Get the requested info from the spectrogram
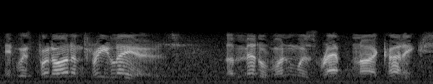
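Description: A man's voice: mid-range voice, expressive, moderate pace. An actor playing a businesslike male police lieutenant, heard through a telephone filter in an old radio drama. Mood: brisk. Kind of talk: 1950s radio drama acting. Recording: dull, noisy old radio recording.

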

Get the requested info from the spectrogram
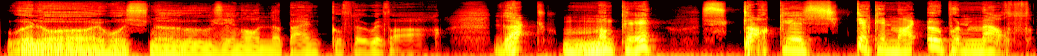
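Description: A woman voicing a sulky, grudge-holding male crocodile with a slow growling drawl. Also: extremely low pitch, gravelly, husky, no echo, studio quality, voice pushed down, full character voice. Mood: resentful.

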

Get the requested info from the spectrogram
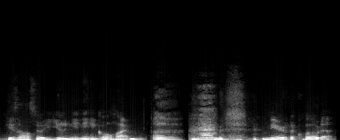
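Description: A man with a Midwestern American accent co-hosting a casual comedy podcast, joking with deadpan asides. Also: sits high, measured pace, husky. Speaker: podcast co-host.

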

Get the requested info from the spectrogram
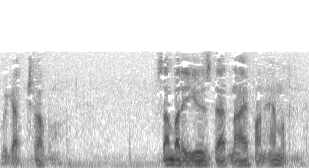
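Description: An actor playing a tough, dogged police detective in a 1950s radio thriller, speaking in clipped, insistent lines. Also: male voice, low voice, lively intonation, fast talker, gravelly, a little hiss or hum. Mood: grave, probing. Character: tough, dogged male police detective defending his wife. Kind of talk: 1950s radio thriller acting, hard-boiled narration. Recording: muffled vintage radio recording with music.

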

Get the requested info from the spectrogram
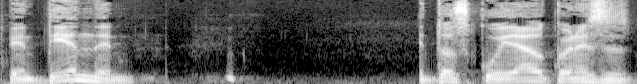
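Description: A man's voice: fairly low pitch, expressive, unhurried, slightly rough, dry recording, clean studio sound. A Mexican man hosting a radio show, giving playful, joking dating advice and acting out little dialogues.

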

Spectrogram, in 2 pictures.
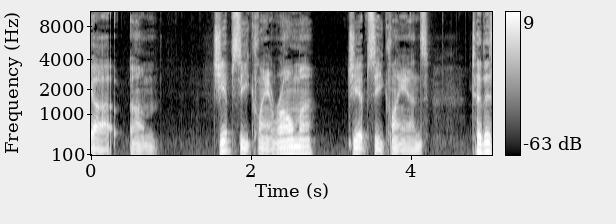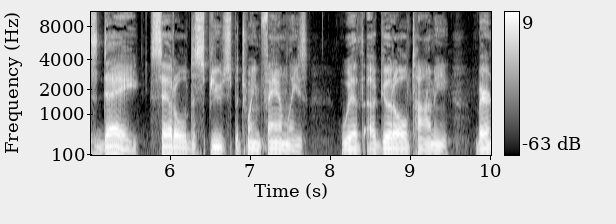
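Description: A man with a low voice chats casually as a podcast co-host. He rambles, using lots of fillers and restarts. His voice sounds dry and close. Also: a little mellow, no echo. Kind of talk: casual chat.

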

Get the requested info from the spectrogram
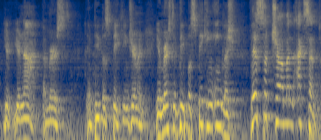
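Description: A man's voice: medium pitch, normal speed, fairly bright tone, reverberant. A man doing a stand-up comedy routine, telling a wry story built around punchlines.

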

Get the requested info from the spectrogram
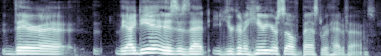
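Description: A man's voice: medium pitch, unhurried, clean tone, dry recording, clean studio sound. A man in casual conversation, explaining things in an informal way. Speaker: band member explaining audio setup. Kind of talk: casual chat.

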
